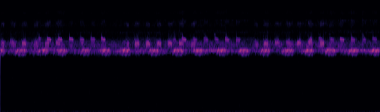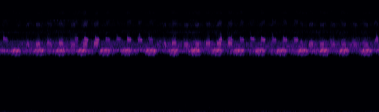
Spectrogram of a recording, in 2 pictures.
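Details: Crickets joined by other insects in an autumn chorus, a long unbroken high shrill hum with overlapping pulsed chirps repeating steadily about twice per second for the full stretch.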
